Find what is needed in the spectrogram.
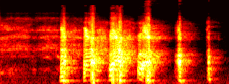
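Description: A man laughing: a breathy start, then a run of about five quick laughs that trails off.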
